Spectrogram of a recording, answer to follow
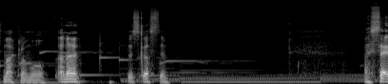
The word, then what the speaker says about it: Macklemore: And I saw that some people already said Macklemore, which I found out recently is how you pronounce it, and it's not Macklemore, it's Macklemore.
